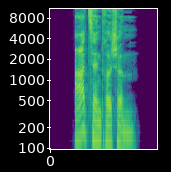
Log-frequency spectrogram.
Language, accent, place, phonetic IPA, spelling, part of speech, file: German, Germany, Berlin, [ˈat͡sɛntʁɪʃm̩], azentrischem, adjective, De-azentrischem.ogg
- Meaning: strong dative masculine/neuter singular of azentrisch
